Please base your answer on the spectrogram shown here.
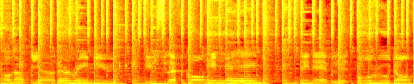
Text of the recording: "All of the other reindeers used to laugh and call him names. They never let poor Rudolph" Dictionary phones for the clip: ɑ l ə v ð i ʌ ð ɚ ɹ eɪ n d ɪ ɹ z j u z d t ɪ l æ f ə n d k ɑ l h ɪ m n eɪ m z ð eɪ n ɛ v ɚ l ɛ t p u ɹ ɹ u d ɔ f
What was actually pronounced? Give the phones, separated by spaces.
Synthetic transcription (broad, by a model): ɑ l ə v ð i ʌ ð ɚ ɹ eɪ n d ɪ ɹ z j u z t ɪ l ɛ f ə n k ɑ l h ɪ m n eɪ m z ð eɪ n ɛ v ɚ l ɛ t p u l ɹ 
